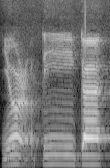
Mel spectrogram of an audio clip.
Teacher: ya sukun matabi'i dua ketukan dipanjangkan dua ketukan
